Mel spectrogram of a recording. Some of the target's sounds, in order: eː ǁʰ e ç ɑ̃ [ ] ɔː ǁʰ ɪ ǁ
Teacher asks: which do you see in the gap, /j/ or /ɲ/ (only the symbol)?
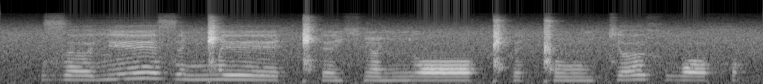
ɲ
